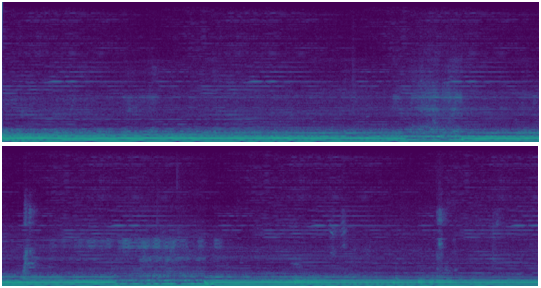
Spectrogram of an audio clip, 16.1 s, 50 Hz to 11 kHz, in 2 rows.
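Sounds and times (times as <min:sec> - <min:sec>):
group chanting om in unison: 0:00.0 - 0:16.0.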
